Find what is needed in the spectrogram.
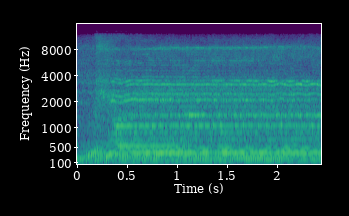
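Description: Gospel choir singing a slow song in long held chords; after a brief break at the start, a new chord swells in and is sustained.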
